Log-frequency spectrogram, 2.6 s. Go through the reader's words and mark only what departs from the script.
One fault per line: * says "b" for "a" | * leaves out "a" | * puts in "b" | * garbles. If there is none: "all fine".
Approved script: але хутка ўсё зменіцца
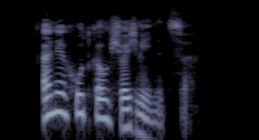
all fine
